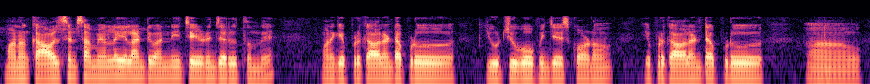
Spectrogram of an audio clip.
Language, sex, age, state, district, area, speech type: Telugu, male, 18-30, Andhra Pradesh, Eluru, rural, spontaneous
